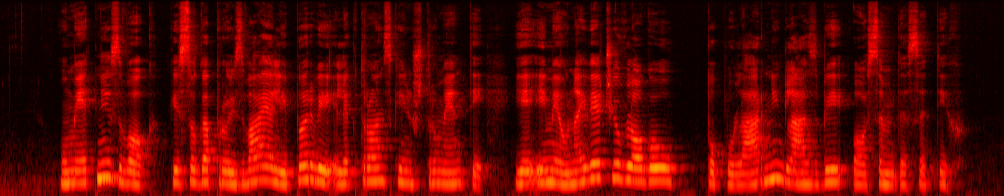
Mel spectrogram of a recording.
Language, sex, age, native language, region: Slovenian, female, 50-59, Slovenian, Gorenjska region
